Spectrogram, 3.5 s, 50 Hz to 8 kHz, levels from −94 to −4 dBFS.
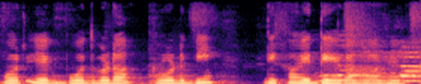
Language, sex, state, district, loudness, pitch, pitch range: Hindi, female, Uttar Pradesh, Saharanpur, -15 LUFS, 235 Hz, 230-245 Hz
